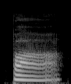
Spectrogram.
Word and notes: 把: bà

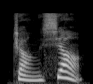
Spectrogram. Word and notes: 长相: zhǎng xiàng

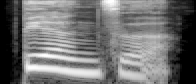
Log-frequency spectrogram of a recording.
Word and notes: 辫子: biàn zi

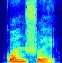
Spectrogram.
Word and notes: 关税: guān shuì

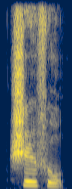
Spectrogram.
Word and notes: 师傅: shī fu

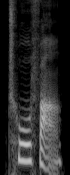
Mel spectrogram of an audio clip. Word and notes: 出访: chū fǎng

